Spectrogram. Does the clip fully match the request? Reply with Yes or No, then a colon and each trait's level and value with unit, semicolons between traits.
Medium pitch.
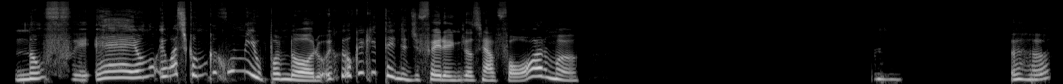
No: high, 245 Hz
